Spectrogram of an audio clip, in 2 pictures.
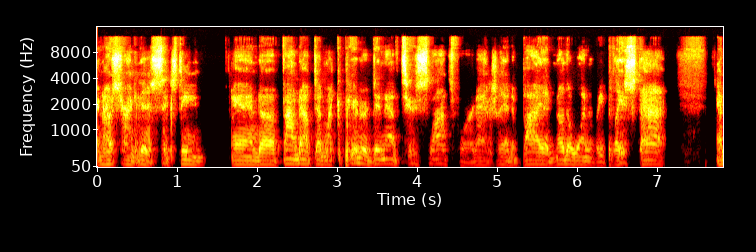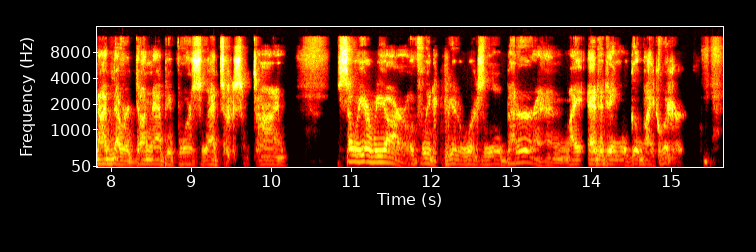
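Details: Adult male laryngectomee speaking; alaryngeal speech after total laryngectomy.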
